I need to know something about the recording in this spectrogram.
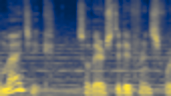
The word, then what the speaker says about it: Magi: more happiness than studying magic. Human technology is great. And what's that? Magi? That's what I said at the beginning, but Morse told me it's a soft G and not the J one.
